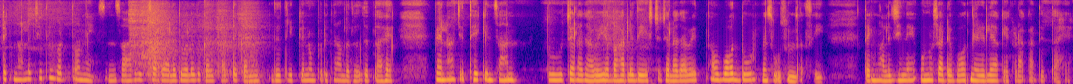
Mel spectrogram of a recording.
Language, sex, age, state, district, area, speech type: Punjabi, female, 30-45, Punjab, Jalandhar, urban, spontaneous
